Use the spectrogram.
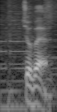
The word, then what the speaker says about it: llover: you can see it here The double "L" like in the word "Llover" in Argentina and Uruguay is pronounced like "Sh" one more time, whatever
